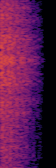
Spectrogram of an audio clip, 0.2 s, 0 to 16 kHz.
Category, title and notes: Instrument samples > Percussion
8 bit-Noise Open Hat 2
Hi ! Game Designers! I can't wait to see that how cool is it~! And, I synth it with phasephant!
FX, 8-bit, game, percussion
